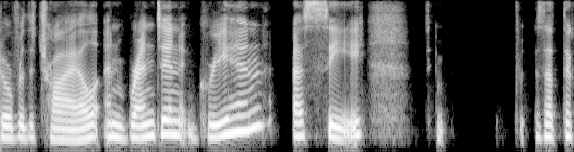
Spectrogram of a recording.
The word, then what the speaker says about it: Grehan: Justice Paul McDermott was set to preside over the trial, and Brendan Grehan, SC, is that the correct pronunciation of the last name? Spell it. Grehan. Yeah, Green, yeah. Grehan.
